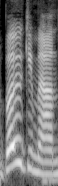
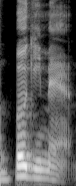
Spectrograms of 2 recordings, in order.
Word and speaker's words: boogeyman: Space Babies that the Bogeyman stalking the corridors of the B. Also, sorry, but I'm American and we pronounce bogeies as boogies. It's not the bo not the bogey man. It's the boogeyman.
